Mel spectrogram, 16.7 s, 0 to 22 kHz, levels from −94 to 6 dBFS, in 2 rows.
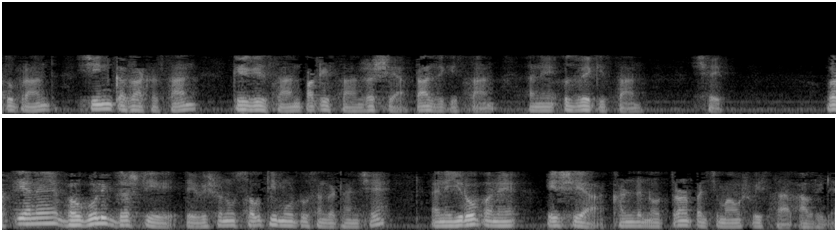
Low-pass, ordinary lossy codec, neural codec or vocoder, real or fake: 3.6 kHz; AAC, 16 kbps; none; real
